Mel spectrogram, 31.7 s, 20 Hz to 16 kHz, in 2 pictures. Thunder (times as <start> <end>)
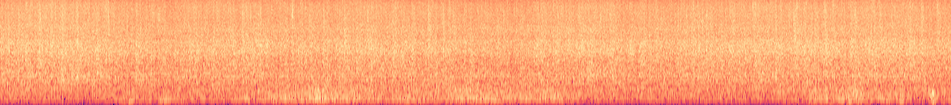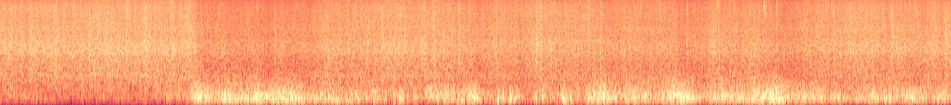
19.0 31.7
